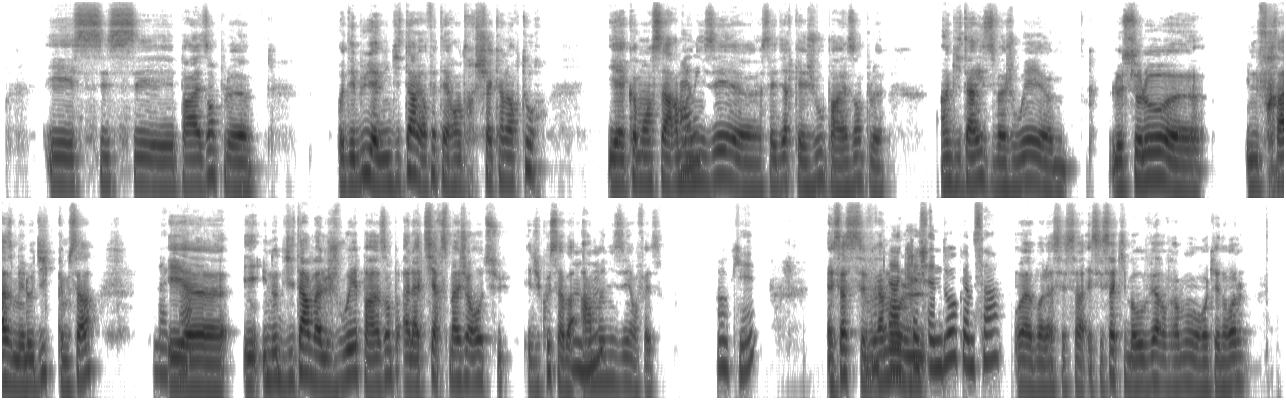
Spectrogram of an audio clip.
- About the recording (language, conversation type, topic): French, podcast, Quel morceau te donne à coup sûr la chair de poule ?
- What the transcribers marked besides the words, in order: tapping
